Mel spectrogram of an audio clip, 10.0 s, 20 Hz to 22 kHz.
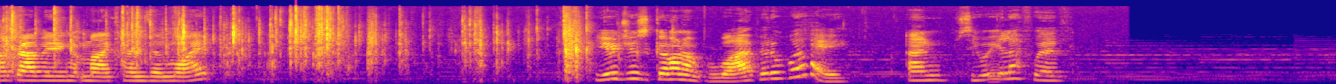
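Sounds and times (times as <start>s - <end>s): plastic wet-wipe packet crinkling: 0.0s - 5.3s.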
